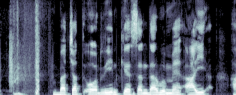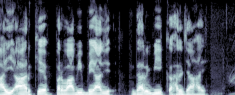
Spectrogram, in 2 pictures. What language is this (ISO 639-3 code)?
mag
